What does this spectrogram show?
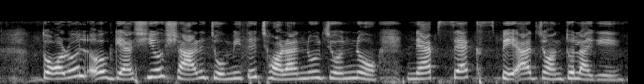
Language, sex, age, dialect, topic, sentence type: Bengali, female, 18-24, Standard Colloquial, agriculture, statement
